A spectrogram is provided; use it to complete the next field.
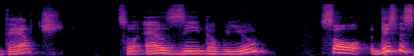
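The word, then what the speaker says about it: Welch: Think as Dutch, they pronounce W as V, Verch.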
